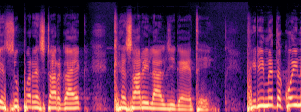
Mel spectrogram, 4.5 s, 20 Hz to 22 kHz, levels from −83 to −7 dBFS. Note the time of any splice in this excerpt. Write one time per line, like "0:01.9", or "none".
none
